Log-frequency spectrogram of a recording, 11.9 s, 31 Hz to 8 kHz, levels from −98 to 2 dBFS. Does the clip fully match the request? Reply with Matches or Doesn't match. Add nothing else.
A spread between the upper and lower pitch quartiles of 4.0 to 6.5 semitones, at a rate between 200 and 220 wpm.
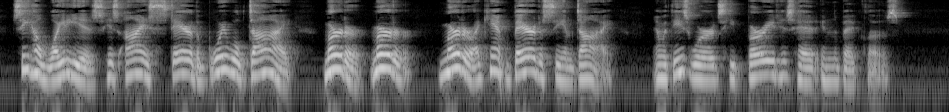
Doesn't match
